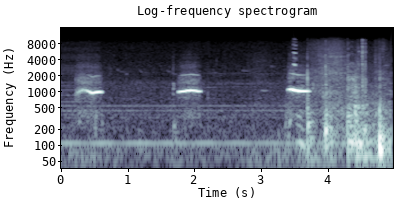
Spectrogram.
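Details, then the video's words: Yellow-fronted Tinkerbird heard on a morning safari drive at Djuma Game Reserve near Buffalo's Hook Dam, 11 September 2015. It gives slow, hollow whistled 'doo' notes about every 1.5 seconds, much slower than normal, followed by low hum and a brief rustle. "I think, everybody, that is a yellow-fronted tinker barbet, but it's either had a lot to drink or it's a"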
